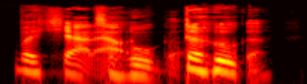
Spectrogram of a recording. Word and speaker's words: Hooga: And now literally everything, like the invoices, the t-shirts, everything like pronounced Hooga. H-O-O-G-A. – What if we're still pronouncing it wrong, though? – How else can you say H-O-O-G-A? – Hey.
